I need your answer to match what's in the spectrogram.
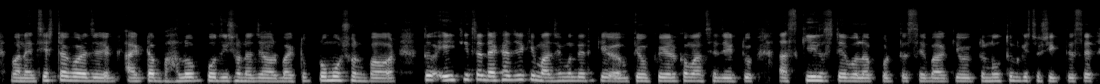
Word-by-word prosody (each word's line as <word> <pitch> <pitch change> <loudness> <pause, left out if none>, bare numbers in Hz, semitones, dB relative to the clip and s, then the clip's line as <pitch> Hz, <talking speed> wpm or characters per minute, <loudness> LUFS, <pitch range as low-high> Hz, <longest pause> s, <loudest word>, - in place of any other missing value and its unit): মানে 155 -1 +1 0.2
চেষ্টা 185 +2 +2
করে 175 -1 +7
যে - - +2 0.3
আরেকটা 155 +2 +3 0.2
ভালো 155 +2 +2 0.2
position 165 -1 +1
এ - - -4
যাওয়ার 150 -1 0
বা - - +2
একটু 145 - -10
promotion 185 -1 +3
পাওয়ার। 150 -1 +1 0.3
তো - - +8 0.2
এই 200 - +6
ক্ষেত্রে 220 +1 0
দেখা 190 +3 +4
যায় 215 +1 0
কি 210 - +2
মাঝে 165 +1 -2
মধ্যে 170 0 -1 0.2
কেউ 170 - 0 0.3
কেউ, 165 -1 +2
কেউ 165 - +1
এরকম 165 +2 -2
আছে 160 +1 -10
যে - - +1
একটু 150 +1 -3 0.3
আ - - +3
skills 180 -2 +3
develop 155 -2 +1
করতেছে 150 +1 -7
বা 150 - +2
কেউ 160 - -2
একটু 150 - -10
নতুন 160 +3 -3
কিছু 165 0 -5
শিখতেছে। 150 0 -4
165 Hz, 205 wpm, -23 LUFS, 155-180 Hz, 0.3 s, তো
